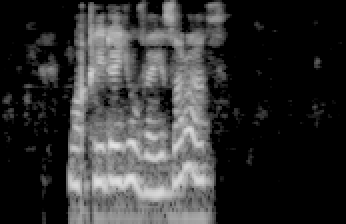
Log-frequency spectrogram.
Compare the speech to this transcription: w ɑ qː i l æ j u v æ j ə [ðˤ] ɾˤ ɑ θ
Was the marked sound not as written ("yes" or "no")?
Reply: yes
